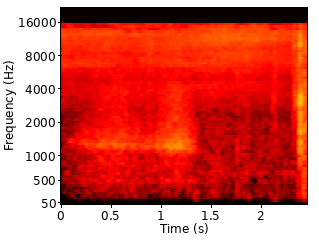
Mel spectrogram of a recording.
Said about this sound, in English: My lovely Labrador is wandering around, having a sniffle around to see what he can smell.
